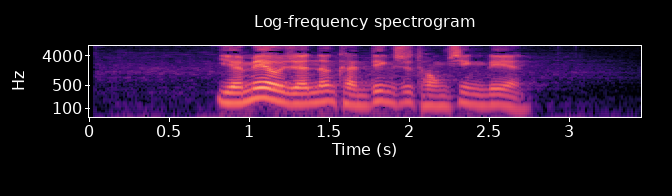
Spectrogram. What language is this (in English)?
Chinese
